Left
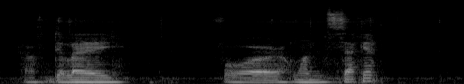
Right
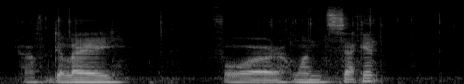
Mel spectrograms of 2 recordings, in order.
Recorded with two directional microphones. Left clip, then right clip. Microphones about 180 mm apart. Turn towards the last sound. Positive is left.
turn(degrees=-25)  # may be behind; listen again after turning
